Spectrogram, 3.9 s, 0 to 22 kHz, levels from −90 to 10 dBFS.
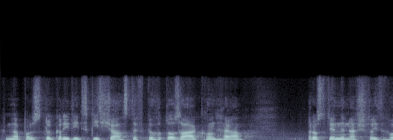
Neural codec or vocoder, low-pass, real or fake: codec, 16 kHz in and 24 kHz out, 0.6 kbps, FocalCodec, streaming, 4096 codes; 9.9 kHz; fake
